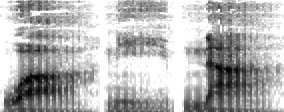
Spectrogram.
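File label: "wanina", concatenated syllables; Affixing experiment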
